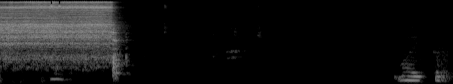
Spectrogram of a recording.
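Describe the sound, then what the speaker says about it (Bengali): Hot oil tempering (bagar) poured over boiled meat gives a loud, close hiss for about a second, then cuts off abruptly, followed by faint clicks and a brief voice. "এখন বাগার দিয়ে নিব আজকে বাগার দিয়ে মাংস রান্না করব"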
